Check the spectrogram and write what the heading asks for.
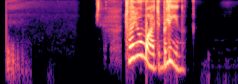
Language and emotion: Russian, angry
